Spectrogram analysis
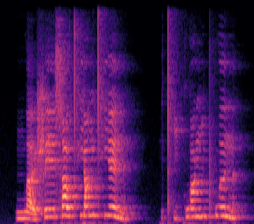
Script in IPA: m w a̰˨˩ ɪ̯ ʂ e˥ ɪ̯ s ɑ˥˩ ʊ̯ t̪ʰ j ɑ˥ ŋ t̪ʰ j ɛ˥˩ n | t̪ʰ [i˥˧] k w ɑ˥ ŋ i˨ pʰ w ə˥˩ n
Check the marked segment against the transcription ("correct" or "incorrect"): incorrect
